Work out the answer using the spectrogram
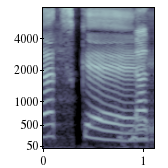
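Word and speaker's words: Netsuke: Can you tell us what Natsuki is? Am I saying that right? – Oh, yes. Yeah. Natsuke. – Yeah, okay. Natsuke. So I'm saying it wrong.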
